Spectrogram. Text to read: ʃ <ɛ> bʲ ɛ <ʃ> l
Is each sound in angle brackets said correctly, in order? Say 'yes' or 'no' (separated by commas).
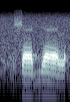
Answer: yes, no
